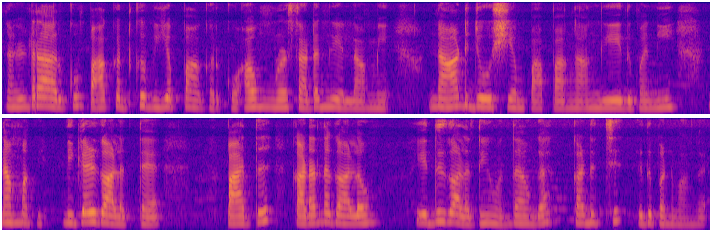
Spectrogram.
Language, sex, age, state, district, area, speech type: Tamil, female, 60+, Tamil Nadu, Cuddalore, urban, spontaneous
